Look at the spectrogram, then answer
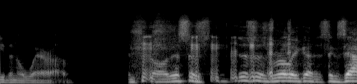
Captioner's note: laughs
